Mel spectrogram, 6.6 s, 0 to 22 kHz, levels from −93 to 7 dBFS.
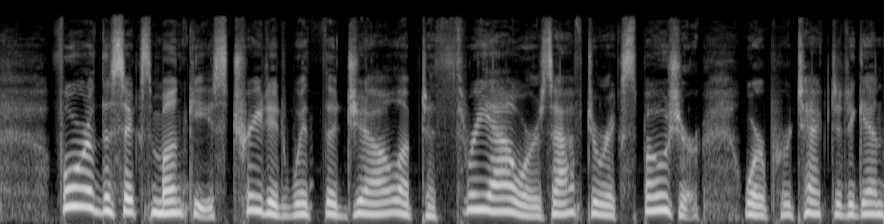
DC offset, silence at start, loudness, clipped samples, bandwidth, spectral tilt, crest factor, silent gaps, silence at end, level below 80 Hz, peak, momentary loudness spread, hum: under 0.1%; 0.05 s; -17 LUFS; under 0.1%; 16 kHz; -5.5 dB/octave; 14 dB; none; 0 s; -58 dBFS; -2 dBFS; 7 LU; none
